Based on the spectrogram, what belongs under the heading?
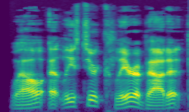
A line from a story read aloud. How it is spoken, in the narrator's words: Donna laughed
